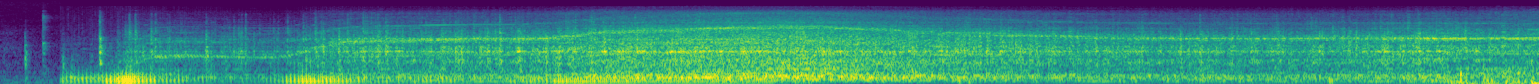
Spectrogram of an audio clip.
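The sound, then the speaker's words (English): Electric kitchen mixer starts after a brief knock, then runs with a loud, steady high-pitched motor whine. The pitch climbs slightly as it spins up, then holds level with no talk over it. “Screw this. I'm gonna use a mixer.”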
